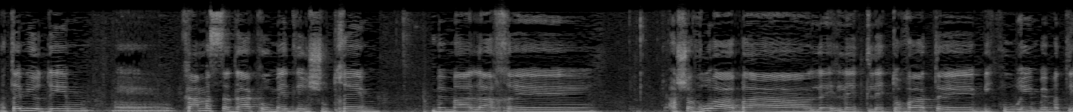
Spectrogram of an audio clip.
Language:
Hebrew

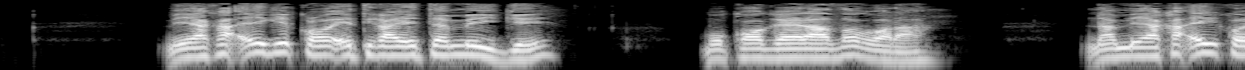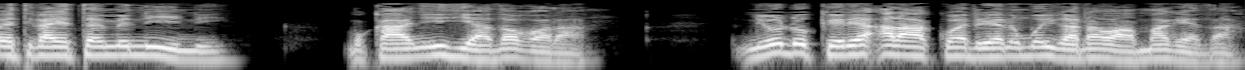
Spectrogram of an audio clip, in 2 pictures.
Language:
Kikuyu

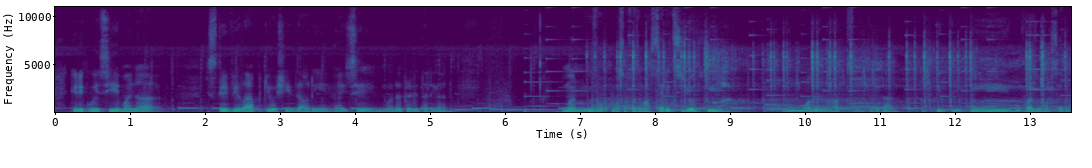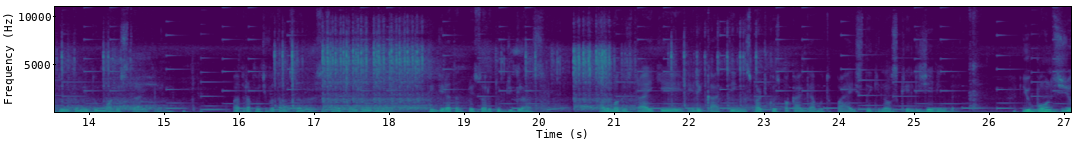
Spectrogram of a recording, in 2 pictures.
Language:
Portuguese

